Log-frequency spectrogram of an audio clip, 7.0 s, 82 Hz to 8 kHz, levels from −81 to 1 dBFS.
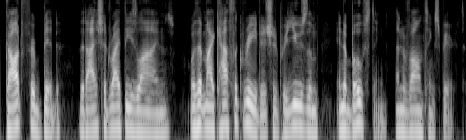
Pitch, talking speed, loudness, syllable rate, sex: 115 Hz, 190 wpm, -21 LUFS, 5.8 syllables/s, male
